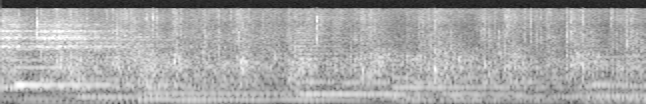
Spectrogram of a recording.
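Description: An audience gives the Lord a clap offering during a sermon, a dense, sustained wash of hands, blended with held organ or keyboard chords that shift pitch a few times. The clapping continues throughout at moderate loudness.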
